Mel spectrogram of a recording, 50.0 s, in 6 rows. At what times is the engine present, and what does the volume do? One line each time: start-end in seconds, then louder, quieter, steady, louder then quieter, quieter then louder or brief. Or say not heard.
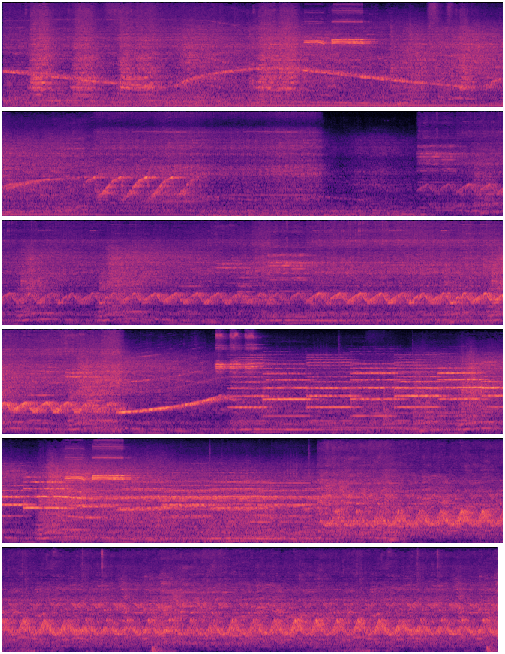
2.8-40.2 louder.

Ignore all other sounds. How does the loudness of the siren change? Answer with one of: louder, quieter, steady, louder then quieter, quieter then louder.
quieter then louder.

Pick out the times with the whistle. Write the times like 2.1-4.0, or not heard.
5.0-7.0, 28.6-29.4, 34.4-36.1.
